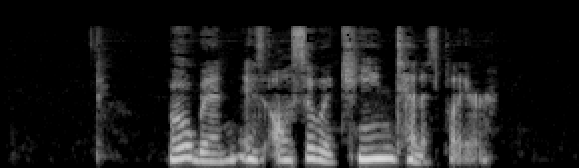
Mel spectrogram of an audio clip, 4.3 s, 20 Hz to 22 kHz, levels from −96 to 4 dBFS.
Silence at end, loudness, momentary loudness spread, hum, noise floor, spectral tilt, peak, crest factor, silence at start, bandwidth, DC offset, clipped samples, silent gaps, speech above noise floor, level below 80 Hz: 0.65 s; -23 LUFS; 18 LU; none; -81 dBFS; -5 dB/octave; -10 dBFS; 14 dB; 1.3 s; 11.5 kHz; under 0.1%; under 0.1%; none; 59 dB; -76 dBFS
